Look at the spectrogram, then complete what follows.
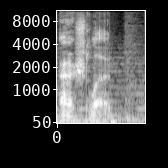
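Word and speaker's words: Askeladd: ashleigh i believe it's it's spelled like ask a lad but they pronounce it like ashlet yeah ashlan listening i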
